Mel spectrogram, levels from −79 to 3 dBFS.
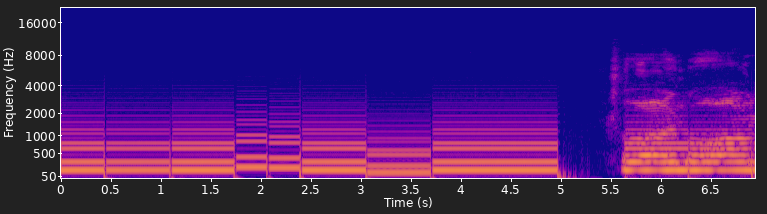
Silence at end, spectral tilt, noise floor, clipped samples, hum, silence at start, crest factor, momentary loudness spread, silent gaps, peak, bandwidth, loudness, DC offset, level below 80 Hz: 0 s; -8.5 dB/octave; -51 dBFS; under 0.1%; none; 0 s; 14 dB; 6 LU; none; -10 dBFS; 8.4 kHz; -26 LUFS; under 0.1%; -54 dBFS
